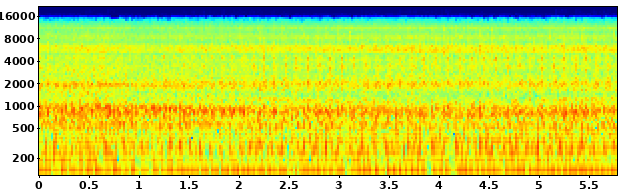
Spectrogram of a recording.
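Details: Citroën Dyane 6 air-cooled twin after carburettor jets were cleaned (previously would not hold idle and cut out; dirt passed the fuel filter, owner also suspects gasket air leak): steady, even idle with no stumbling or misses, sounds healthy.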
